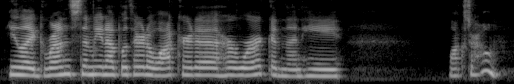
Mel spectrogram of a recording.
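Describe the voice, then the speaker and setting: A woman co-hosts a podcast, chatting casually about a book and constantly saying "like" and "super." Her voice sits a little high and a bit bright, with a level tone and moderate pace.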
